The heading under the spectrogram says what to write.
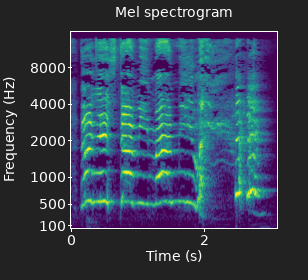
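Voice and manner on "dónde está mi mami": very high, very loud, shrill screaming sob in Spanish. Retelling being screamed at for needing glasses, imitating crying and screaming. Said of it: "I just started crying and screaming in Spanish".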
